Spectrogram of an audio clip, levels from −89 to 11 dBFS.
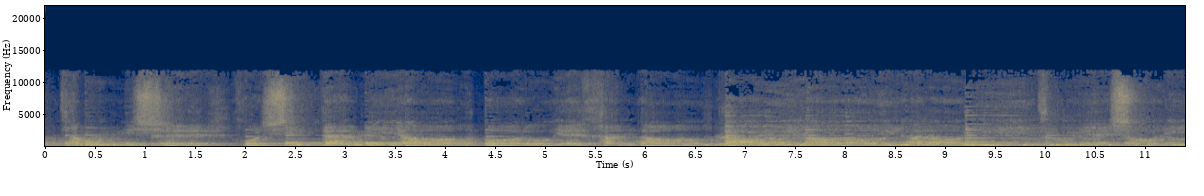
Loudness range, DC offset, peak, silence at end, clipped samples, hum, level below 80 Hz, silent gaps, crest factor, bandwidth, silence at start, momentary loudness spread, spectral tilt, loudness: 1 LU; under 0.1%; -2 dBFS; 0 s; under 0.1%; none; -24 dBFS; none; 16 dB; 12 kHz; 0 s; 5 LU; -5.5 dB/octave; -19 LUFS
